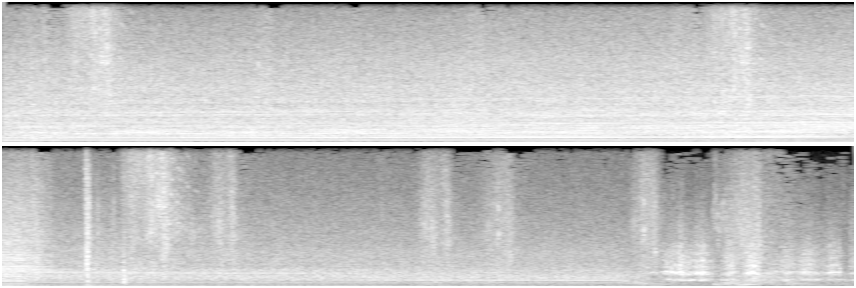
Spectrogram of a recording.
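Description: A sports car engine roars at high speed, then drops in pitch as the car slows.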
